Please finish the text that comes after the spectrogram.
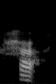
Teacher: H ini kita sebutnya H kecil, dia dibaca mendesah gitu ya.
